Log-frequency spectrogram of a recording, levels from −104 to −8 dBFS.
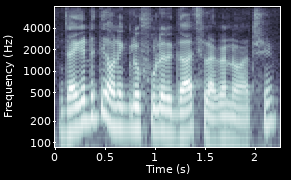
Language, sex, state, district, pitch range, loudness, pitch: Bengali, male, West Bengal, Cooch Behar, 135-165 Hz, -16 LUFS, 145 Hz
